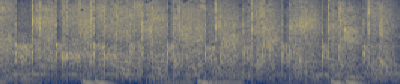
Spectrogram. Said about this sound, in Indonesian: Iya, tepuk tangan.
